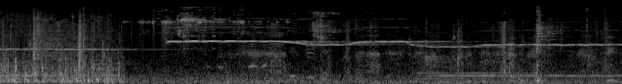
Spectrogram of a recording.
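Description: Horses' hoofbeats of a cavalry retreat, dense for about the first second and then falling away, under a high held note that steps between a few pitches.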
